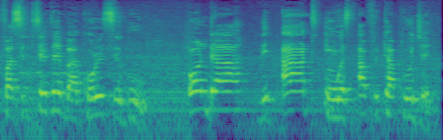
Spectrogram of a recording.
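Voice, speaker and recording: Nigerian lady reading out an intro speech, mid pitched voice, kinda distant mic, noisy room. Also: normal speed. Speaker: project presenter.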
